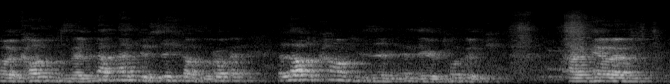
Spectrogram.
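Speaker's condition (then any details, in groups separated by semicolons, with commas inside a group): Cerebral palsy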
